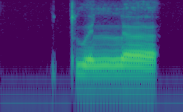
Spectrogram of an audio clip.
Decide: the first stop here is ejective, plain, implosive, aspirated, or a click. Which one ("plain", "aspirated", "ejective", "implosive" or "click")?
plain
